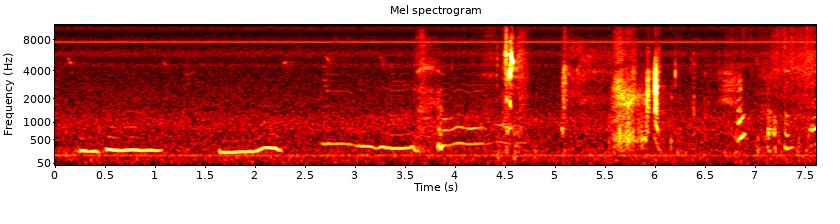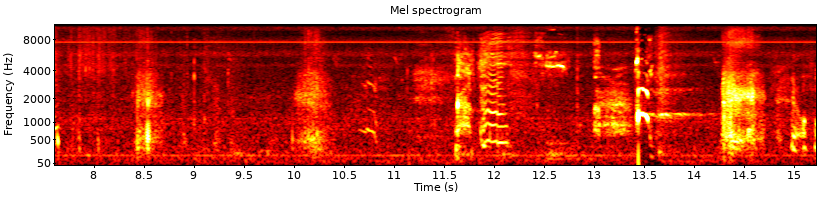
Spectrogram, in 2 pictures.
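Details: A Labrador puppy making funny, weird noises, possibly barking at the camera, gives thin, wavering whines, then short squeaky yips, with people talking nearby.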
